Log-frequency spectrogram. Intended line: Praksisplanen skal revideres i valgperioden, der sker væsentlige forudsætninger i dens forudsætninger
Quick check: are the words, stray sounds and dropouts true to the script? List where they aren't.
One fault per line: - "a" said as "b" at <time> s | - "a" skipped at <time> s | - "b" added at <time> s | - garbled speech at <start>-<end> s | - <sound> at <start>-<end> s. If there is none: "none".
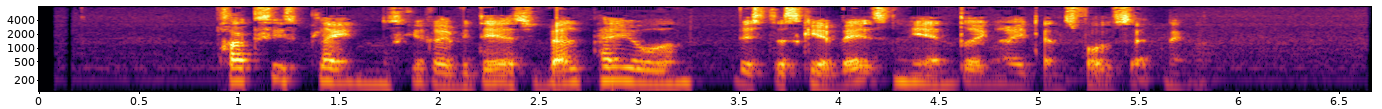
- "hvis" added at 3.5 s
- "forudsætninger" said as "ændringer" at 4.5 s
- dropout at 5.0-5.0 s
